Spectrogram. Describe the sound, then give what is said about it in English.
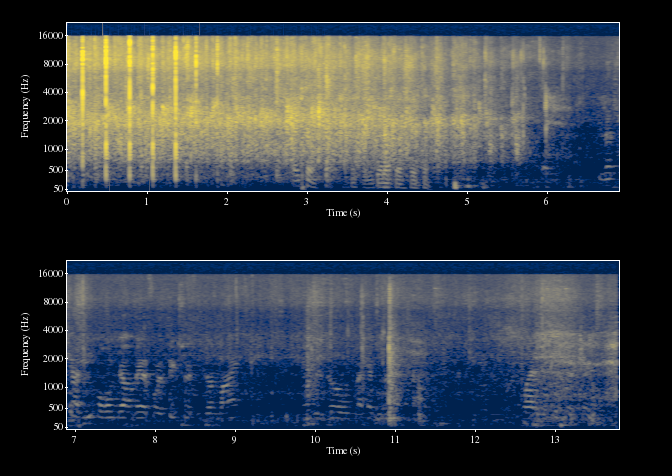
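An audience breaks into applause for the panelists at the end of a panel discussion, a dense burst of many hands clapping for about six seconds before it fades out and a man begins speaking. “So I'd like to thank all panelists for very interesting views shared here, and we will all need to give them a round of applause for all the efforts.”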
